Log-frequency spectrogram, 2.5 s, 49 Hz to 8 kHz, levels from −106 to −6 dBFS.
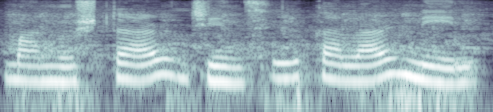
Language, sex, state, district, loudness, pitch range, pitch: Bengali, female, Assam, Hailakandi, -13 LUFS, 195-230 Hz, 210 Hz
